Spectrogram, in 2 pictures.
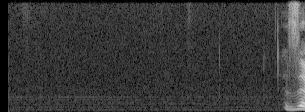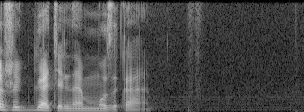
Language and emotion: Russian, positive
